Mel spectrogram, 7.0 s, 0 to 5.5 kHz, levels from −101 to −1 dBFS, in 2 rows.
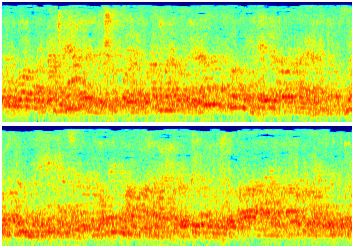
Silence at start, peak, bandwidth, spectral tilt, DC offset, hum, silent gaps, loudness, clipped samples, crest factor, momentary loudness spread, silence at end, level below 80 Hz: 0 s; -4 dBFS; 5.2 kHz; -7 dB/octave; under 0.1%; none; none; -15 LUFS; under 0.1%; 12 dB; 2 LU; 0 s; -46 dBFS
